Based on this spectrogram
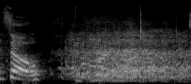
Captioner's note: laughter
